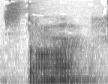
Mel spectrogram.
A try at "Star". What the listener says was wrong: That's the English pronunciation. It's Star.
